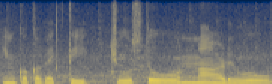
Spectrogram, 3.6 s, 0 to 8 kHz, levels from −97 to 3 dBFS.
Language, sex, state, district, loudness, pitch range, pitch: Telugu, female, Andhra Pradesh, Sri Satya Sai, -15 LUFS, 195-215 Hz, 205 Hz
